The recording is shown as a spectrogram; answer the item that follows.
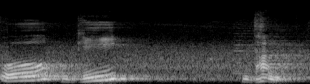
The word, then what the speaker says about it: অভিধান: যেমন অভিধান একটি শব্দ রয়েছে, আমরা লিখছি অভিধান, আমরা কিন্তু লিখছি অ দিয়ে। এখানে উচ্চারণটা হওয়ার কথা ছিল অভিধান, কিন্তু আমরা এই উচ্চারণটা অভিধান না লিখে বা উচ্চারণ না করে আমরা কিন্তু উচ্চারণ করছি ও দিয়ে উচ্চারণ করছি, ও ভি ধান।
